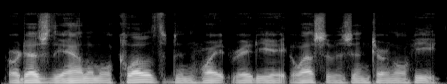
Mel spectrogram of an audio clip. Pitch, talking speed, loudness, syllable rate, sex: 90 Hz, 175 wpm, -17 LUFS, 5.0 syllables/s, male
